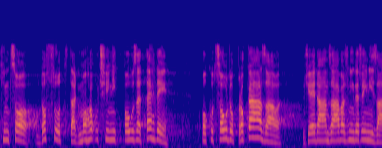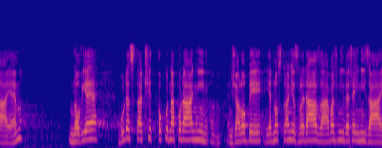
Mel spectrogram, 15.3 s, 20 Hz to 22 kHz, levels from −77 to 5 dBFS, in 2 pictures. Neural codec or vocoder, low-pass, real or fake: codec, 16 kHz, 4.8 kbps, FACodec; 7.2 kHz; fake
